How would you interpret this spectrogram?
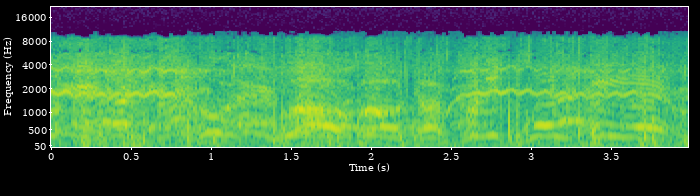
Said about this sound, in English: Immediately, Silver snorted. He reared to his hind legs. The other horses, frightened, jumped and bucked.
